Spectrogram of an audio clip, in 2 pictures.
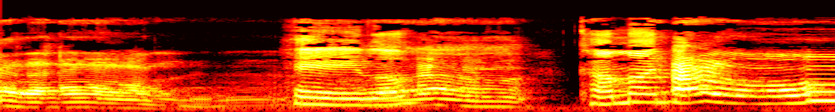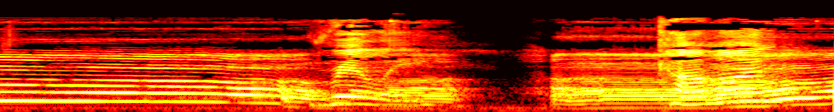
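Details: Halo, a mouthy Siberian Husky, argues indoors with its owner about being on the bed. Drawn-out, wavering howl-like 'talking' phrases rise and fall in pitch, broken by short pauses. The longest phrase holds steady for about two seconds.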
